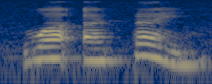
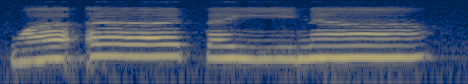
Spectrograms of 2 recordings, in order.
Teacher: Adanya hamzah selepas alif. Harkatnya adalah 2 harkat. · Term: mad badal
